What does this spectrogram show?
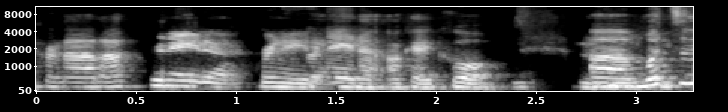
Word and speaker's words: Grenada: So it's Grenada, not Grenada.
